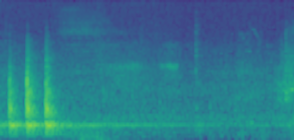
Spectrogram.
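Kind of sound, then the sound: impact, knocking on a door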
